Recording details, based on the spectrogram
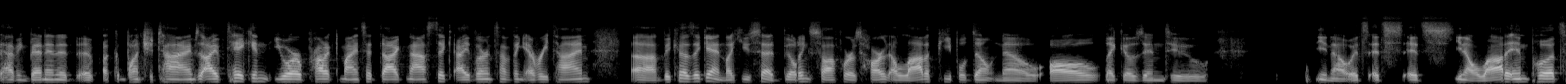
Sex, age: male, 30-49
